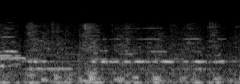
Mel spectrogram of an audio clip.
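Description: Traditional Andean band of wooden flutes and drums playing: held, reedy wind notes over a steady drum beat, with crowd voices underneath.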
